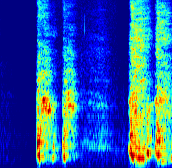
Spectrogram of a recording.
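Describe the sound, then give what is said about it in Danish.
Coughing from one person: four dry, harsh coughs in two pairs, with a quiet gap of about a second between the pairs. “Den hosten.”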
